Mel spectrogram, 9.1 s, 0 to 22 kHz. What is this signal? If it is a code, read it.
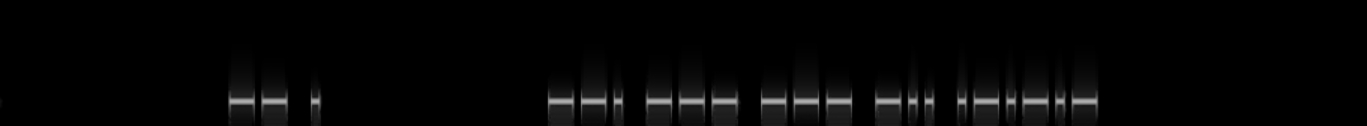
Morse code, heard as a keyed tone, about 22 wpm, 700 Hz. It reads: ME GOOD.
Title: 4x Word-Spacing - Sentences from Top 200 Words - 22wpm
